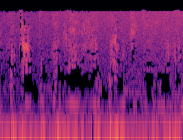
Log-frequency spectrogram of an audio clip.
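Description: An elderly man's voice speaking into a handheld microphone in short, broken phrases.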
